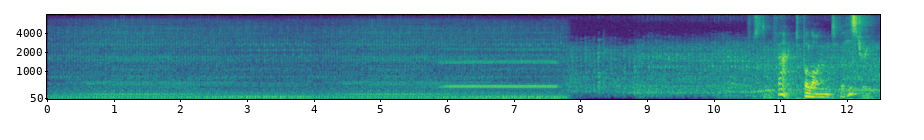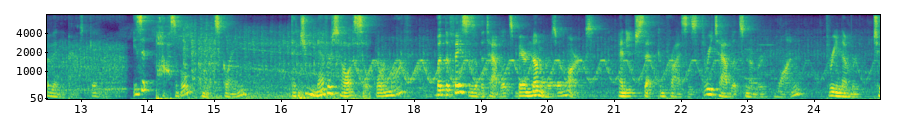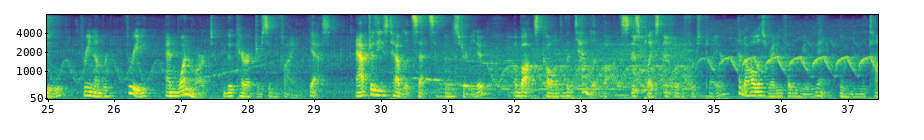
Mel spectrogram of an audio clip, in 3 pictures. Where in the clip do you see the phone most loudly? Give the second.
20 s.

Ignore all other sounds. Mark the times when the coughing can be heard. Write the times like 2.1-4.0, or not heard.
33.7-34.4.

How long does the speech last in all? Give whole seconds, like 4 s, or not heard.
27 s.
